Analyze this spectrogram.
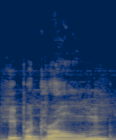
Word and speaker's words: Hippodrome: Coloco la pronunciación al lado porque no es una palabra muy común, así que esa es la pronunciación, Hippodrome, to witness the outcome of the audacious challenge which Houdini had accepted.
